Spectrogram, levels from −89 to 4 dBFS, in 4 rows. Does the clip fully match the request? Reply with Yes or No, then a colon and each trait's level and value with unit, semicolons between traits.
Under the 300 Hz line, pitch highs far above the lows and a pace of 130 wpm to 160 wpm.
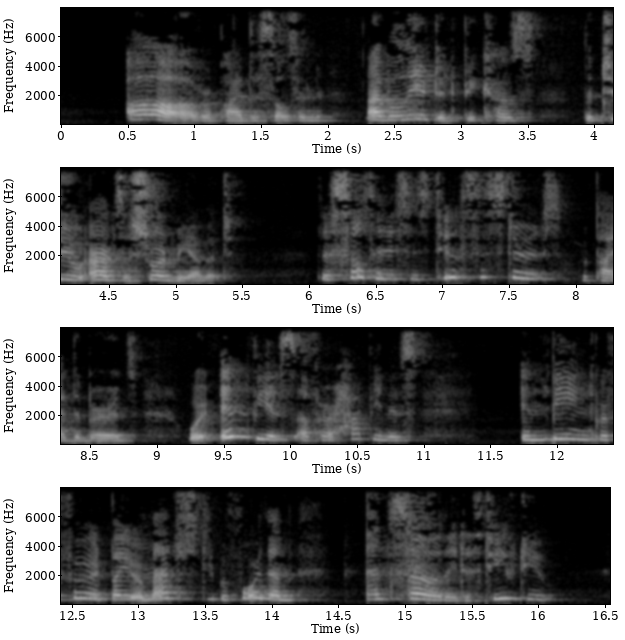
No: very high, 310 Hz; wide, 6.9 semitones; average, 145 wpm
